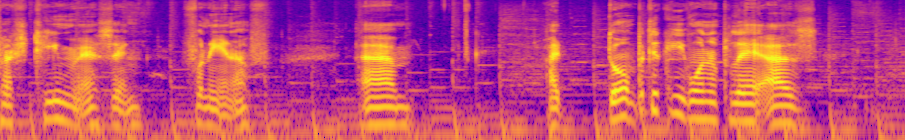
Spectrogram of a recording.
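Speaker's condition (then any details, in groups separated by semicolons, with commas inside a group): Cerebral palsy; tight muscles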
